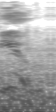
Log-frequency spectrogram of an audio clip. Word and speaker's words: butte: what they are gorgeous and beautiful Gorge and be it's fun at least I didn't you know no I did I said what's this butt and they were like be and I was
